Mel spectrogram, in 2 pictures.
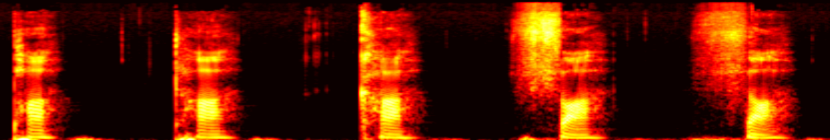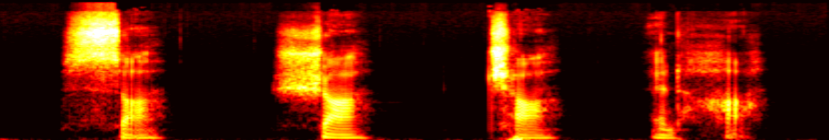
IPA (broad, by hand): p, t, k, f, θ, s, ʃ, tʃ, and h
